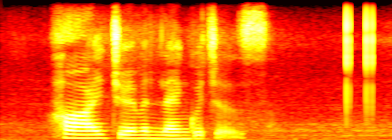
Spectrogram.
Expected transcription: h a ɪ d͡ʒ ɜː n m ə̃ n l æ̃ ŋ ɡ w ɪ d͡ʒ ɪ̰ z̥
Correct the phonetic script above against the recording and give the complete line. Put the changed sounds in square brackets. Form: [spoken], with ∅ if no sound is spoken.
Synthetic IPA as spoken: h a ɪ d͡ʒ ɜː [∅] m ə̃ n l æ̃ ŋ ɡ w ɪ d͡ʒ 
